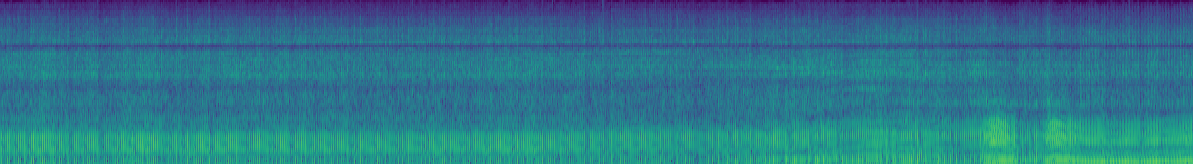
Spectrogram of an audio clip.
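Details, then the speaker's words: Mantis mini tiller, first start in about a year and little used; two-stroke buzz steady then sags and wavers as it starves; boggy, owner attributes it to nearly empty tank, also wonders about a clogged spark arrestor screen. "she ain't running out that well it almost it's acting like it's going to run out of gas yeah she's very boggy though it's just because it's not much"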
